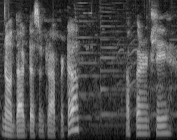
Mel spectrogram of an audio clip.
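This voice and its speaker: A man's voice: a little high, lively intonation, moderate pace, gravelly, fairly bright tone, soft background music. A man giving short, casual reaction commentary as a gaming streamer over gameplay.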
